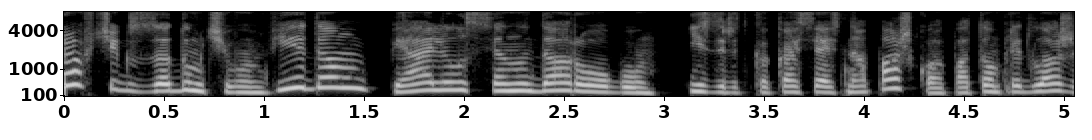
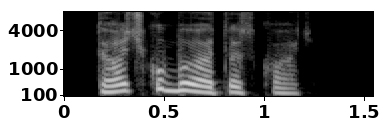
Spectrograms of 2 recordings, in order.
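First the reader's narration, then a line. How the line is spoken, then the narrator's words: Sighing. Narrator (Russian): вздохнул Паша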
